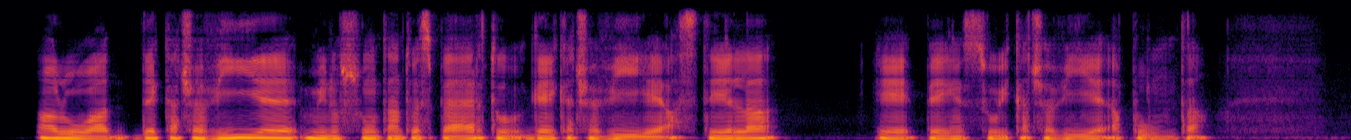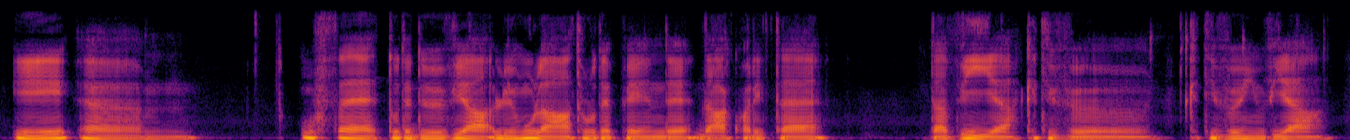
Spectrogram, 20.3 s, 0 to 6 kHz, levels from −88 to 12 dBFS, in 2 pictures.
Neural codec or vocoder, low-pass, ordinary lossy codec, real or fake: none; 5.4 kHz; none; real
